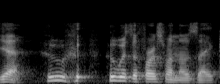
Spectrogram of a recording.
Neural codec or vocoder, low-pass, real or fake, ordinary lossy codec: none; 7.2 kHz; real; Opus, 16 kbps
